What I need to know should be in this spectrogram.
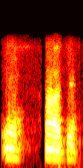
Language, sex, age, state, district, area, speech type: Nepali, male, 30-45, West Bengal, Kalimpong, rural, conversation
